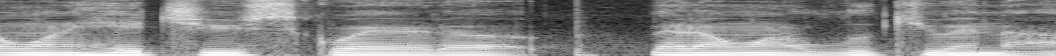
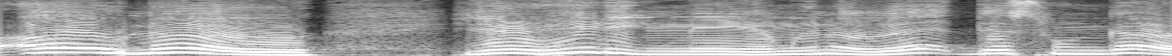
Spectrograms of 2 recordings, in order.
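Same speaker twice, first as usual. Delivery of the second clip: mock wimpy victim; 7 semitones higher than usual. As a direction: ham up a scared softie begging off. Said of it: "I'm not gonna go".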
